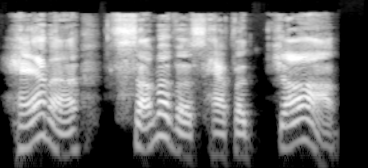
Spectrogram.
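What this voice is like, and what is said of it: Imitates another person's voice. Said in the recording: “That is your impression of everyone you do an impression of ... none of us sound like that”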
